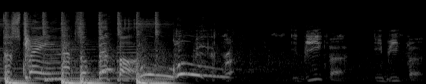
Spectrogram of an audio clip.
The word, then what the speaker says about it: Ibiza: Ibiza. Yeah, it's pronounced Ibiza, actually. Yeah.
